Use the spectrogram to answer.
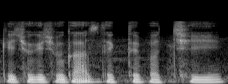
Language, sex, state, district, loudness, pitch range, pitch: Bengali, male, West Bengal, Cooch Behar, -16 LUFS, 110-125 Hz, 110 Hz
